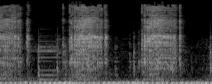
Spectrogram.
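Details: Sailboat's Lewmar Ocean winch, already serviced: crisp, even bursts of fast pawl clicking with quiet gaps and no grinding or dragging, turning smoothly. Normal winch ratchet.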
